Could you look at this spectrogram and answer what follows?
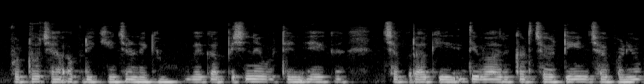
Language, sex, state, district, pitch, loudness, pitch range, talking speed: Garhwali, male, Uttarakhand, Tehri Garhwal, 115 Hz, -22 LUFS, 115-120 Hz, 160 wpm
